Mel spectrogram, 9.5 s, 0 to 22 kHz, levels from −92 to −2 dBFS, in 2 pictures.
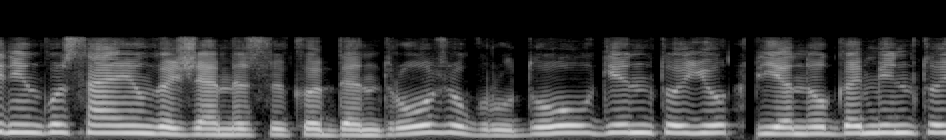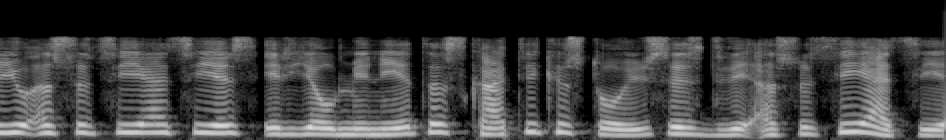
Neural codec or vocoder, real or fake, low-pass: codec, 16 kHz, 4.8 kbps, FACodec; fake; 7.2 kHz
